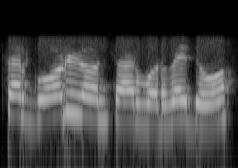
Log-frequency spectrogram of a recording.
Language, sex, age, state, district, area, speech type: Kannada, female, 45-60, Karnataka, Chikkaballapur, rural, conversation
